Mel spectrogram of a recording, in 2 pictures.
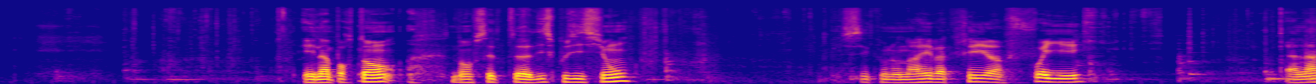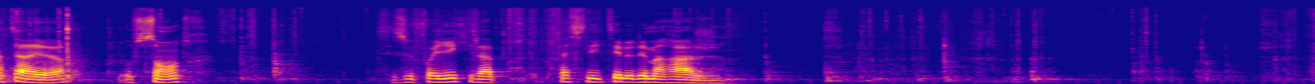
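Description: Dry kindling sticks knock and clatter as they are laid in a cast-iron wood stove.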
